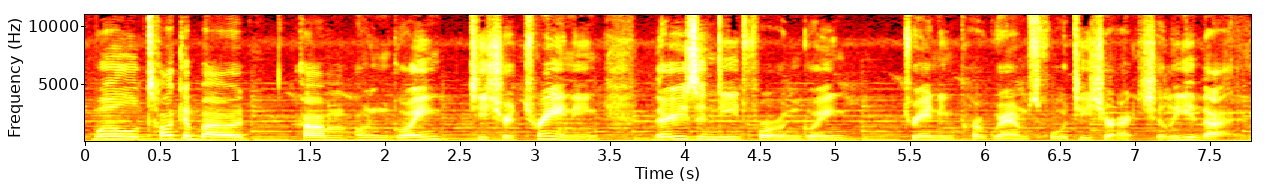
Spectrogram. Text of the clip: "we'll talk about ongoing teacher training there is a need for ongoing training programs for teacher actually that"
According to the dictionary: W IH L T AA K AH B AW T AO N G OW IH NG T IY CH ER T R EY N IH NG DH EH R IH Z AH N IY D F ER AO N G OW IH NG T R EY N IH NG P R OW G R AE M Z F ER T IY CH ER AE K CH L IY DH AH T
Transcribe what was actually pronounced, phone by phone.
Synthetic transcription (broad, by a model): W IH L T AA K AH B AW T AO N G OW IH NG T IY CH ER T R EY N IH NG DH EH R IH Z AH N IY D F ER AO N G OW IH NG T R EY N IH NG P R OW G R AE M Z F ER T IY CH ER AE K CH L IY DH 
